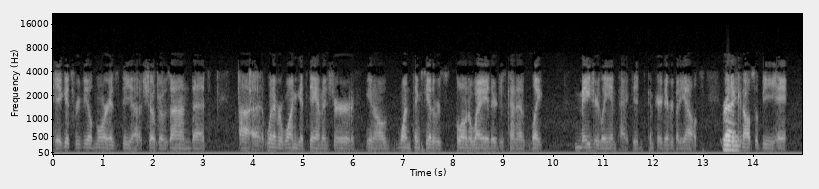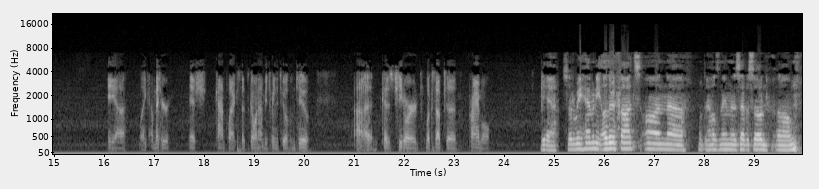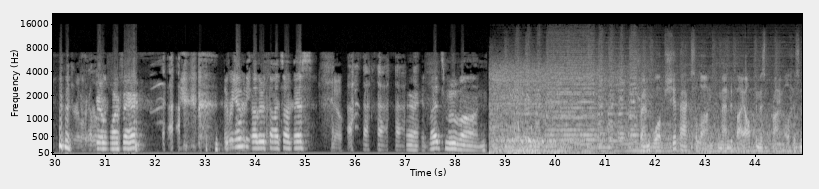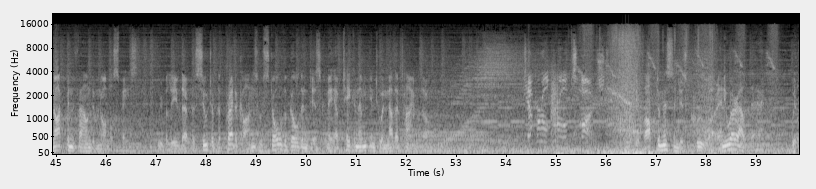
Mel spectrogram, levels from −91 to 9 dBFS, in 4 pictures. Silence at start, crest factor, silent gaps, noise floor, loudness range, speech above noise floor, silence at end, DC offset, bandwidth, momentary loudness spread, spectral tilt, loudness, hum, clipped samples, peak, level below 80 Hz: 0.05 s; 16 dB; none; -56 dBFS; 16 LU; 41 dB; 0 s; 2%; 16.5 kHz; 19 LU; -5 dB/octave; -14 LUFS; none; under 0.1%; 0 dBFS; -28 dBFS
